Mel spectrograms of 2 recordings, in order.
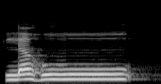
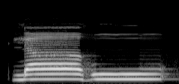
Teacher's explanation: हमने हा को खींच के पढ़ना है, हा उल्टा पेश है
